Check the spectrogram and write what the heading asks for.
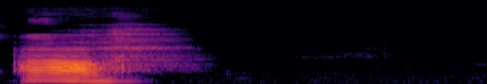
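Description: A man's exasperated, voiced sigh or groan, about a second long, loud at first and trailing off.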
